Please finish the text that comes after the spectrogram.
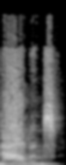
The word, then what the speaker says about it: New Orleans: trip to New Orleans to New Orleans let me say it like that to nollans and she just happened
